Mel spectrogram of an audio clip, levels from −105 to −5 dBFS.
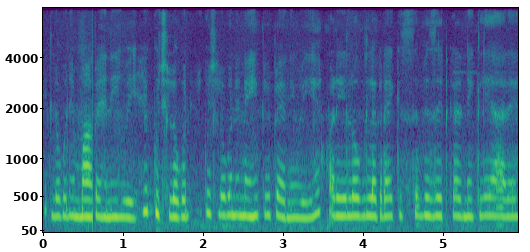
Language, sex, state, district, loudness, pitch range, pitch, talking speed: Hindi, female, Jharkhand, Sahebganj, -27 LUFS, 230-245 Hz, 235 Hz, 290 wpm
